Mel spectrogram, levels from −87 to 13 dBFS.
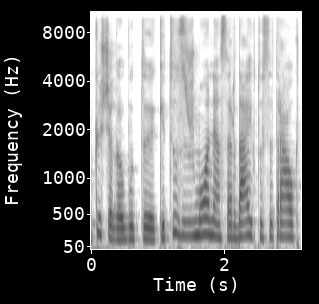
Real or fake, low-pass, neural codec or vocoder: fake; 9.9 kHz; codec, 24 kHz, 3.1 kbps, DualCodec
